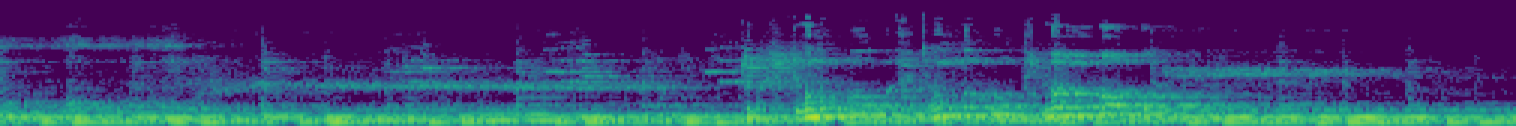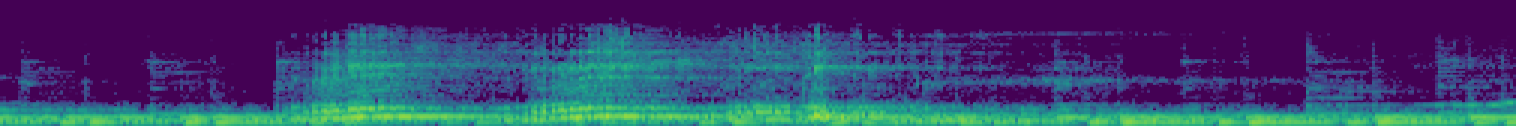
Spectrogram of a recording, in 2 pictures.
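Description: A woman sings a melody with dramatic swooping glides and warbling, bird-like ornaments over a steady, sustained instrumental backing, loud and close throughout.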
